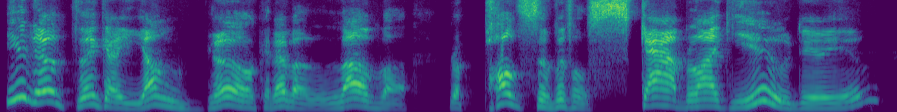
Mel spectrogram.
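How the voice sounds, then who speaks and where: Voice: medium pitch, big pitch swings, slow, no room sound. A performer voicing a cruel, mocking goblin king in a live reading over a video call. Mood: taunting. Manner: taunting, mocking with laughs.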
